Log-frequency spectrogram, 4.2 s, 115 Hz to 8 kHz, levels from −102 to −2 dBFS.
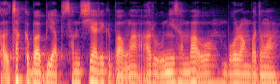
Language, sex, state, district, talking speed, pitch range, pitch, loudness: Garo, male, Meghalaya, West Garo Hills, 130 wpm, 95-105 Hz, 100 Hz, -19 LUFS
